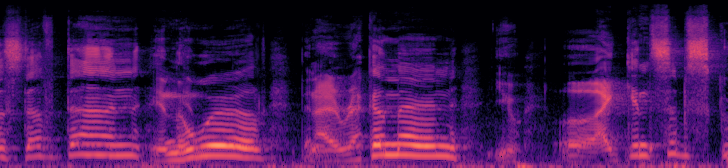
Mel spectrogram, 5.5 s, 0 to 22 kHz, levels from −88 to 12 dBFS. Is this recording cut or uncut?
cut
